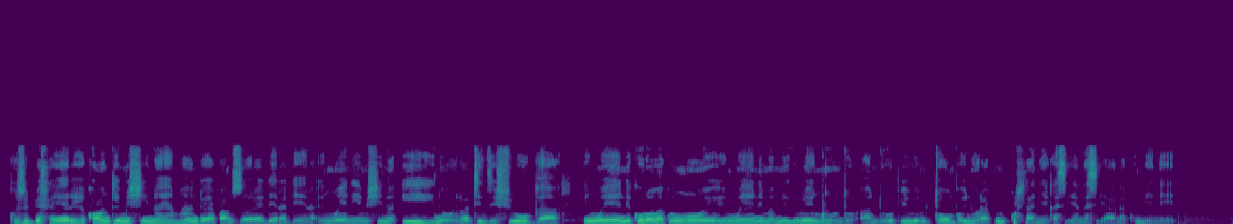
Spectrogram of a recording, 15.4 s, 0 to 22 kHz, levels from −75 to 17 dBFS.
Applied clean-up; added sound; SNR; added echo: none; none; none; none.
